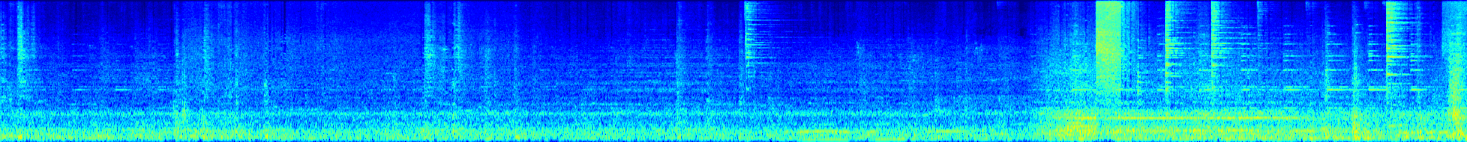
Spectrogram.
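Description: A DT&I freight train hauling a cut of refrigerated reefer cars rolls past at close range in the early morning in Ironton, a steady rumble of wheels and cars that grows louder toward the end, with no talking.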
